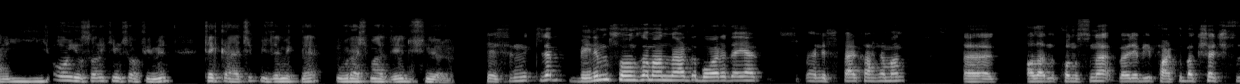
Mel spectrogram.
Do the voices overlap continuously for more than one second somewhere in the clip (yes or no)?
no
